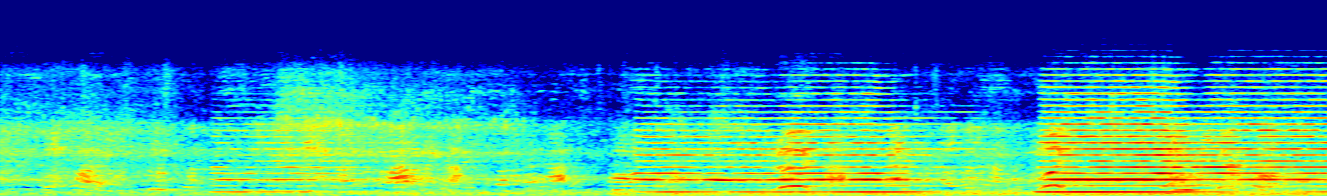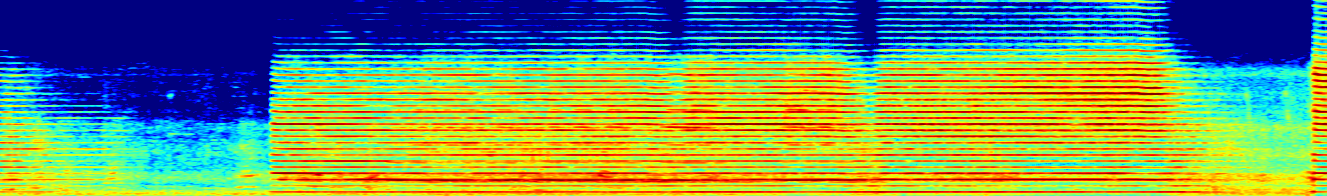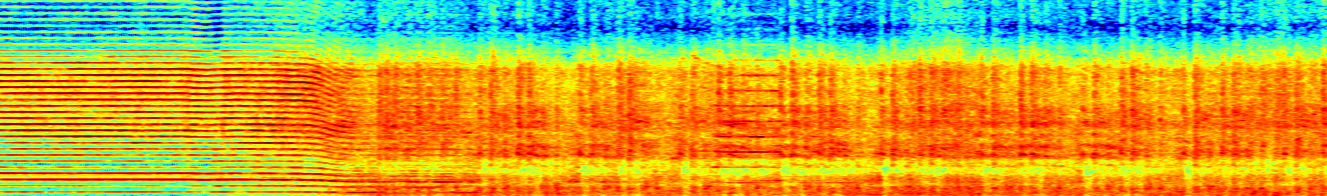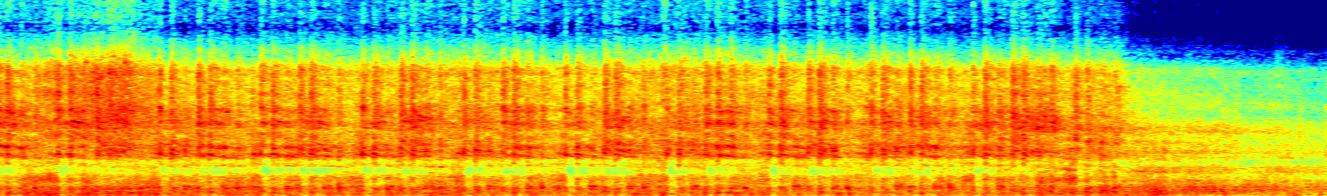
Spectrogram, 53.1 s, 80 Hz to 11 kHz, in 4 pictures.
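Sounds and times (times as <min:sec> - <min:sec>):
train coaches rumbling: 0:00.0 - 0:53.0
locomotive air horn: 0:02.1 - 0:03.6, 0:06.3 - 0:09.5, 0:10.4 - 0:14.5, 0:16.0 - 0:25.5, 0:26.4 - 0:31.4, 0:33.7 - 0:34.9.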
